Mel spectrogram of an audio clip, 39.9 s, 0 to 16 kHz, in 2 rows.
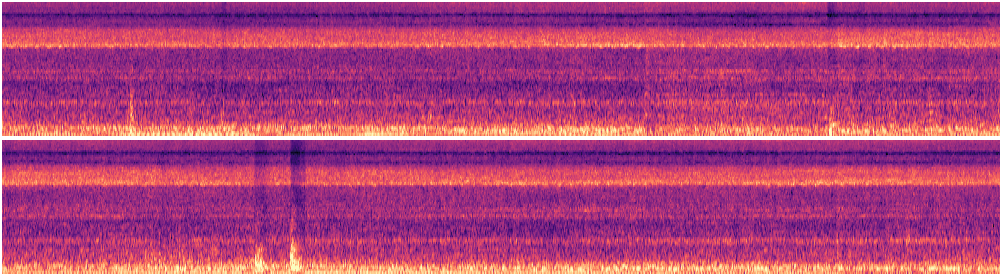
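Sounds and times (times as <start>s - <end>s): sawmill machinery hissing: 0.0s - 39.9s
brief knocks: 24.7s - 26.3s.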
